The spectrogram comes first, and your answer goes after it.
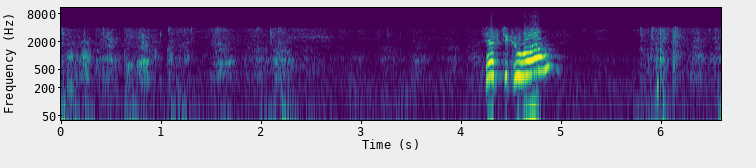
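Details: Great Dane and Saint Bernard wanting to go out: a brief wavering, rising-falling howl-like whine in the middle, with people talking before and after.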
